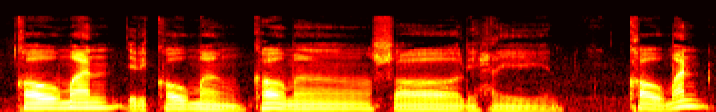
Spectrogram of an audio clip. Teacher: Tulisan dan bacaan beda. Ditulisnya ada n-nya, dibacanya n-nya tambah g jadi eng.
